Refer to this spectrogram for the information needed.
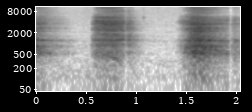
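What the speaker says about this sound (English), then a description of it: "We'll inhale," Two deep, drawn-out breaths taken for a breathing demonstration, each a broad airy rush lasting about half a second, close and clear with quiet pauses between.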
